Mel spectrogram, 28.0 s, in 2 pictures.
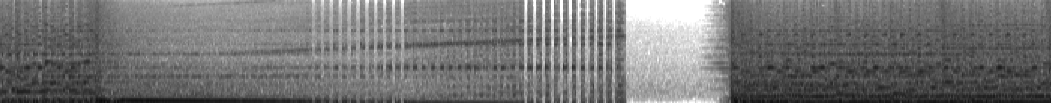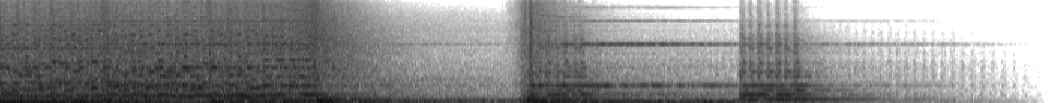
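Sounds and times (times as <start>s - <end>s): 
revolutionary music: 0.0s - 8.4s, 9.5s - 19.7s, 20.8s - 26.6s.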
